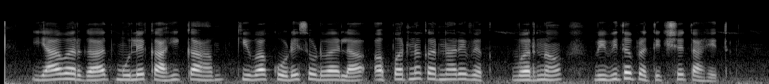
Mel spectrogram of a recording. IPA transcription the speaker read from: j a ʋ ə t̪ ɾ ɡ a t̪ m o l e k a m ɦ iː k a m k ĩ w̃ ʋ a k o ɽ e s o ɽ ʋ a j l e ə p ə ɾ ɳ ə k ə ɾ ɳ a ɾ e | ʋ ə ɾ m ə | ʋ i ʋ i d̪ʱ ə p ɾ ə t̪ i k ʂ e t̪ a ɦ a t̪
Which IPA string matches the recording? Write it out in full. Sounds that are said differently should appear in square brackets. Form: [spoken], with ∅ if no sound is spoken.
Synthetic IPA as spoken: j a ʋ ə [∅] ɾ ɡ a t̪ m [u] l e k a [∅] ɦ iː k a m k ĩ w̃ ʋ a k o ɽ e s o ɽ ʋ a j l [a] ə p ə ɾ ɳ ə k ə ɾ ɳ a ɾ e | ʋ ə ɾ [ɳ] ə | ʋ i ʋ i d̪ʱ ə p ɾ ə t̪ i k ʂ e t̪ a ɦ [e] t̪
